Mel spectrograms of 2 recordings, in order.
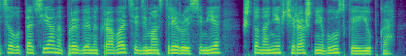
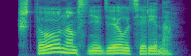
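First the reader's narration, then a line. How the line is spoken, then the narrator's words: Sighing father. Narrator (Russian): вздохнул отец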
